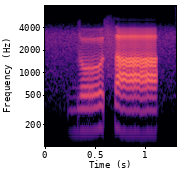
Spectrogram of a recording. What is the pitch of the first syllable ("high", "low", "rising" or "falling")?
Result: rising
